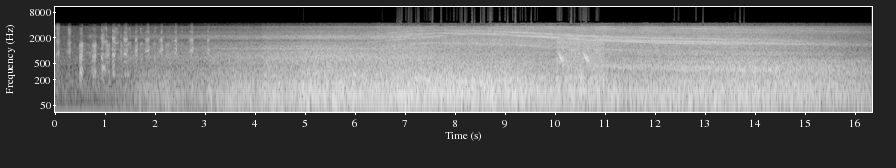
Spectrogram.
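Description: An Eastern 479 jet airliner lands on runway 18 left at Orlando under autopilot, its engines building from a brief rapid rattle into a loud, sustained roar with a high whine that shifts and bends in pitch.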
